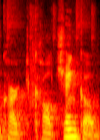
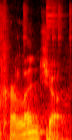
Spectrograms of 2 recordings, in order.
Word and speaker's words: Karlencho: And I used to, I called him Karlchenko before, but now I've learned it's Karlencho.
